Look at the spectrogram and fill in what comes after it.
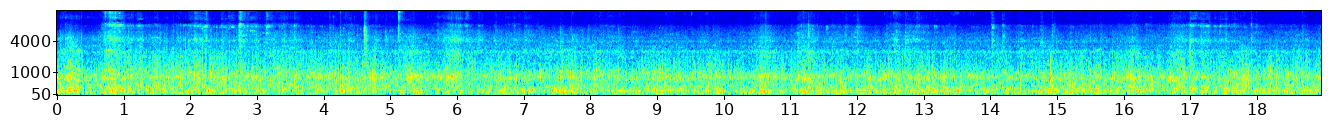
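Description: Passenger train's wheels running on the track, heard from onboard: a steady rumble with scattered sharp clicks.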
